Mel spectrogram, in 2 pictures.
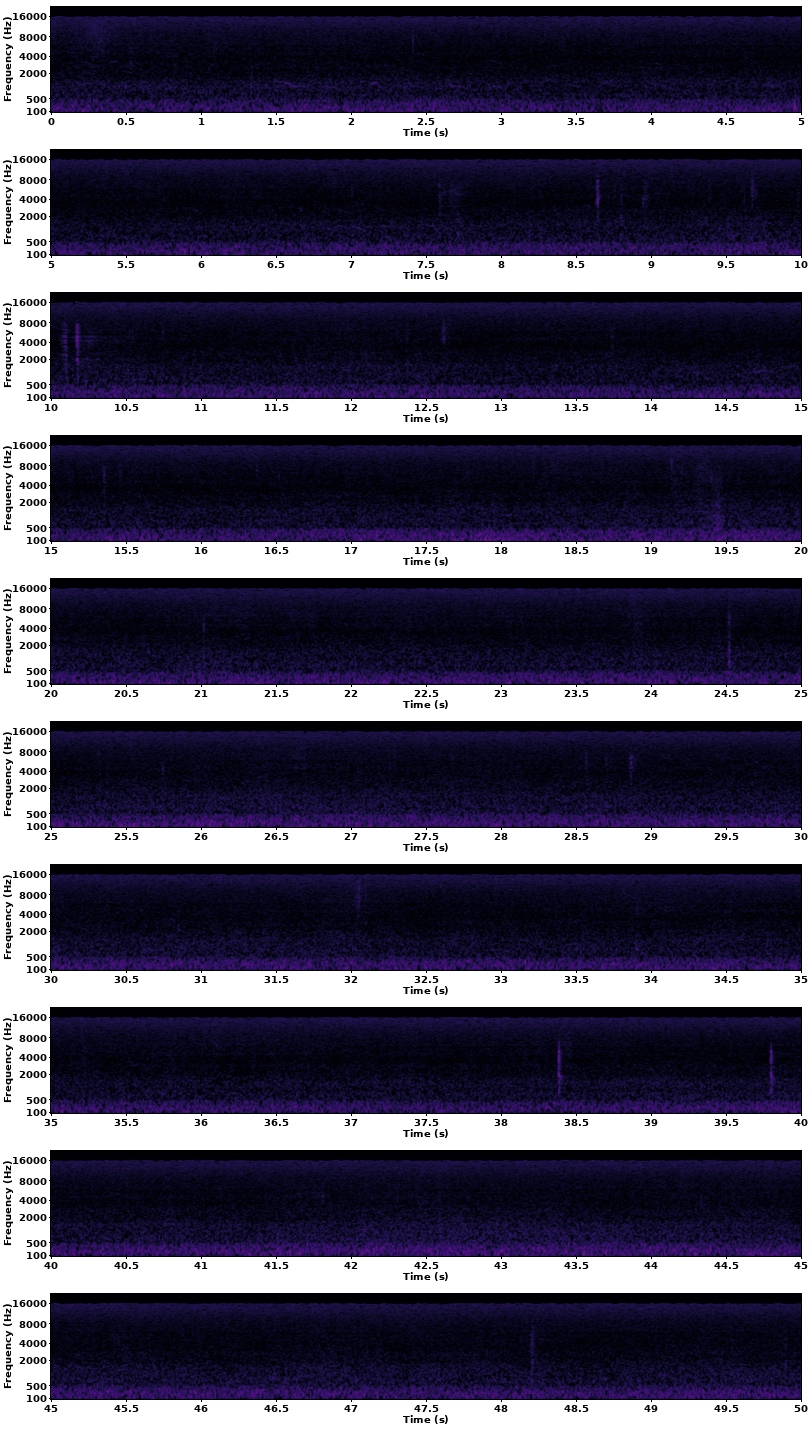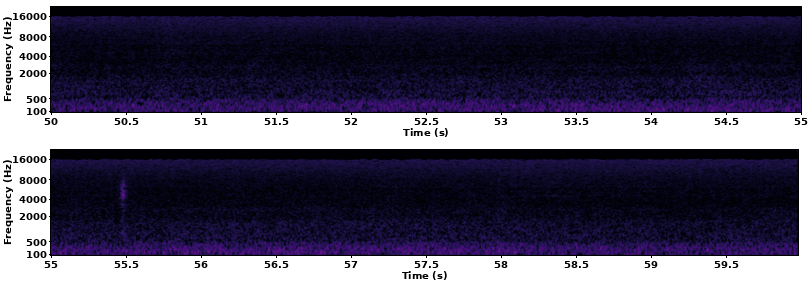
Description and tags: LAXE LIGHTHOUSE ORTF
Short recordings made in an emblematic stretch of Galician coastline located in the province of A Coruña (Spain):The Coast of Dead
lighthouse, sea, ocean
